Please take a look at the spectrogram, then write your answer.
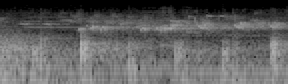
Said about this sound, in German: Hörst du das auch? Das sind doch Vogelstimmen.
